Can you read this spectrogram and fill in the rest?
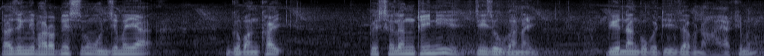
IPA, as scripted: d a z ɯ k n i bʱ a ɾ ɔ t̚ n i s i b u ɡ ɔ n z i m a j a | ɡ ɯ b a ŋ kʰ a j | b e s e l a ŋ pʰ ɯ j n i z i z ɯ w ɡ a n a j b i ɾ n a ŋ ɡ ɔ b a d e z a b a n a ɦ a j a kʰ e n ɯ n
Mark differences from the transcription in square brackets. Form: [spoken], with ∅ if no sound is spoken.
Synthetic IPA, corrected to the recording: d a z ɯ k n i bʱ a ɾ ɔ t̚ n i s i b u [ŋ] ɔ n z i m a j a | ɡ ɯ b a ŋ kʰ a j | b e s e l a ŋ [tʰ] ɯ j n i z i z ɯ w ɡ a n a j b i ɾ n a ŋ ɡ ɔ b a d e z a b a n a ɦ a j a kʰ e [m] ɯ n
